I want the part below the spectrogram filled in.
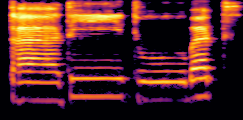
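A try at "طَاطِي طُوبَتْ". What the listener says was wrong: Oke, ketika dhammah agak dikurangin hamesnya.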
